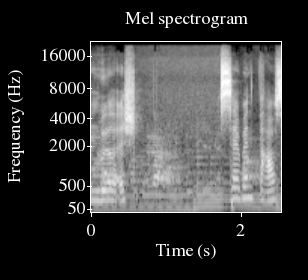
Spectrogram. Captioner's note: speaking thai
